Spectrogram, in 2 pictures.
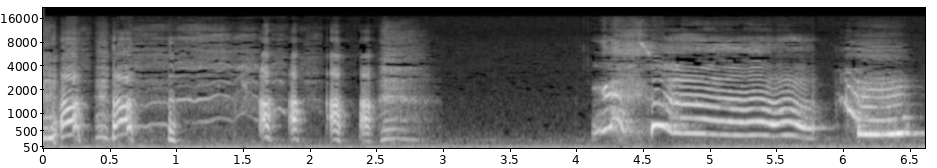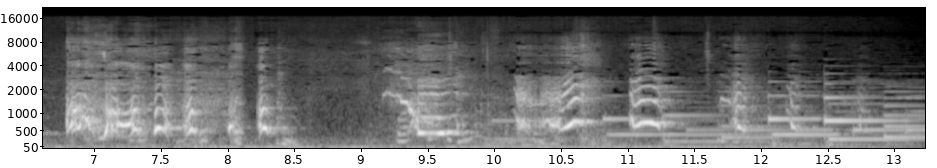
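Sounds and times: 
laughter: 0.0 - 2.7
dog whimpering and whining in high wavering cries: 4.2 - 13.0.

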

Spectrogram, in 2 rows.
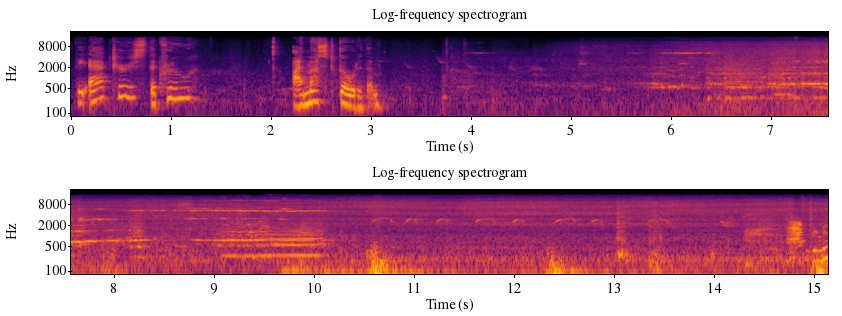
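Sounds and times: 
speech: 0.0 - 1.4, 2.2 - 3.2
train rolling on rails with a low rumble: 4.9 - 15.1
high metallic train wheel squeals: 5.0 - 13.0.

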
